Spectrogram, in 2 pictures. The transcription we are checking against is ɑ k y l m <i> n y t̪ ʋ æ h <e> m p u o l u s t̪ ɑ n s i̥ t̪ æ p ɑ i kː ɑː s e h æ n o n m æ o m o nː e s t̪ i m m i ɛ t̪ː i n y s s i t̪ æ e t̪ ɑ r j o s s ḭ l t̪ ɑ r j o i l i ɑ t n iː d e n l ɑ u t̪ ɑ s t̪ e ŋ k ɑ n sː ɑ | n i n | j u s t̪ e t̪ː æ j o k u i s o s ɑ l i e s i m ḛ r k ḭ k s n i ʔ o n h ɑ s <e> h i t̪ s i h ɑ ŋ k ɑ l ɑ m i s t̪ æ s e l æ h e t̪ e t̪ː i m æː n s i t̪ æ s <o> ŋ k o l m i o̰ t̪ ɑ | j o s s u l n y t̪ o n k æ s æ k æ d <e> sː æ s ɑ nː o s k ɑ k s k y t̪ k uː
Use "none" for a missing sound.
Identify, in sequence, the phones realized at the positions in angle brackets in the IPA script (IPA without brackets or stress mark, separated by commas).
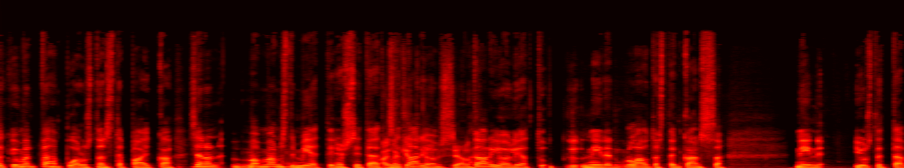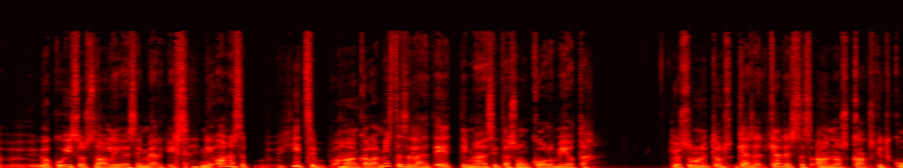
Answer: æ, æ, e, u, e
